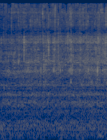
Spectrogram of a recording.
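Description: Water runs in a steady hiss from a denture cleaning faucet with a water fountain feature, close and constant, with no other sounds or voices.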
